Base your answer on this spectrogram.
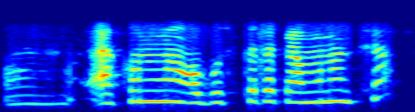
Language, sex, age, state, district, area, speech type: Bengali, female, 18-30, West Bengal, Birbhum, urban, conversation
